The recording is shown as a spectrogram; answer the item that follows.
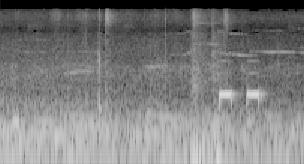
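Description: Two short, high electronic key beeps from a checkout keypad being pressed, near the end, over a low murmur of voices.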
